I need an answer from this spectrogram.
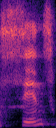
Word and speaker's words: since: since science and again since one syllable science has two syllables so i've been here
